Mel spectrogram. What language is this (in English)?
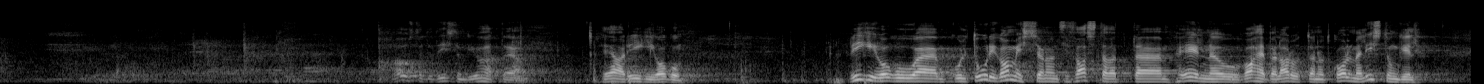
Estonian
